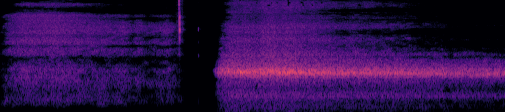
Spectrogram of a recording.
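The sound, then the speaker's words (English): Deep breathing during a guided countdown relaxation exercise: a long, airy breath, a brief pause with a small click, then a second long, loud breath that fades slightly toward the end. “Now let us take a deep breath again.”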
